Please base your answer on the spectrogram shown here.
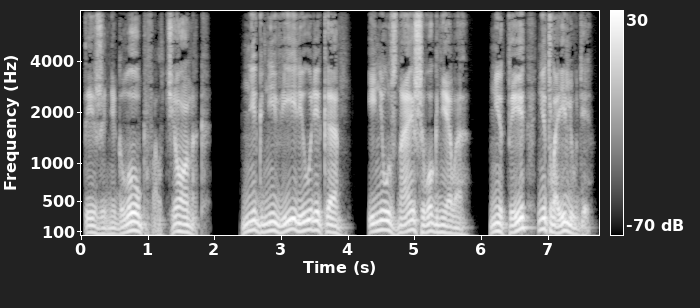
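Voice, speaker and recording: A man voicing a stern older warrior who lectures and warns in measured tones. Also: low voice, very animated, dark tone, heavily acted. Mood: stern warning. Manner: lecturing, warning.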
